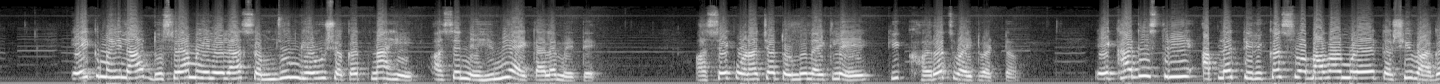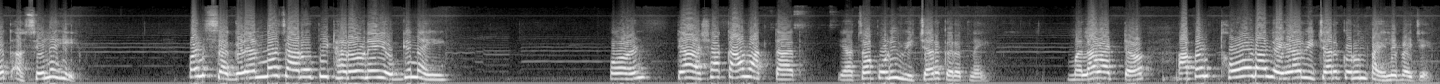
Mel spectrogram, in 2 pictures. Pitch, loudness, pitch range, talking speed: 285 Hz, -4 LUFS, 235-330 Hz, 110 wpm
